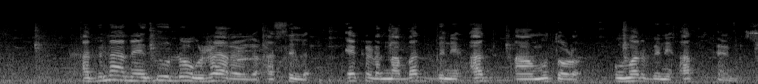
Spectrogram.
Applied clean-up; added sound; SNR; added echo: none; Ocean; 12 dB; none.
